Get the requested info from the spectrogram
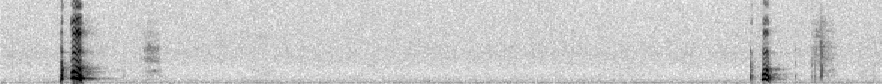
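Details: Baby hiccupping: two short, sharp hiccups about six seconds apart in silence.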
